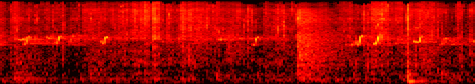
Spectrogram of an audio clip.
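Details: Brief burst of calm chicken chirping, a few clear high peeps in pairs, one soft knock and light rustling.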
